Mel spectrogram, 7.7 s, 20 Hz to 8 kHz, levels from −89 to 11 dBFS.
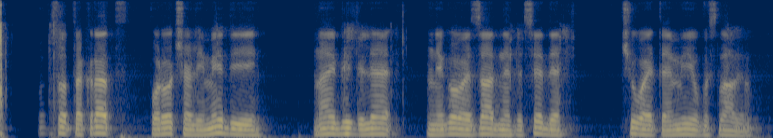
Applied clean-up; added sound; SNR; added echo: neural mask model DeepFilterNet 3.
